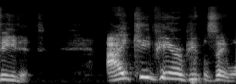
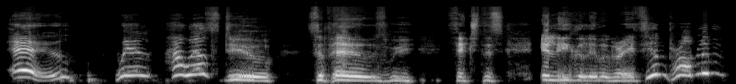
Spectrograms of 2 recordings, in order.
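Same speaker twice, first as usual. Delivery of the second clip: put-on British accent; 3 dB louder than usual. Retelling what other people said to him, in a british accent. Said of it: "I'll do a British accent".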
